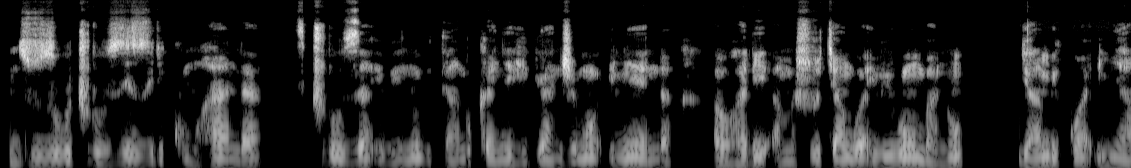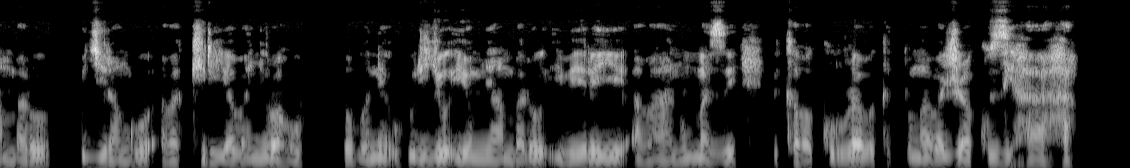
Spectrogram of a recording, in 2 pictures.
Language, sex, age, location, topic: Kinyarwanda, male, 18-24, Musanze, finance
